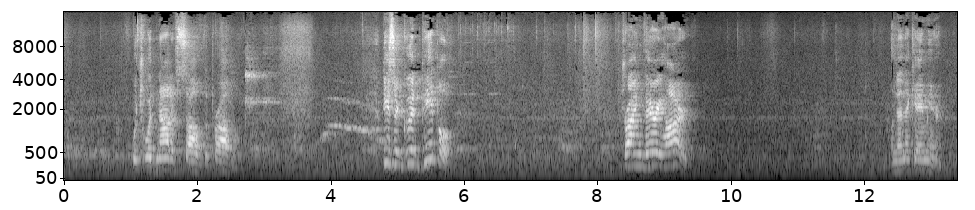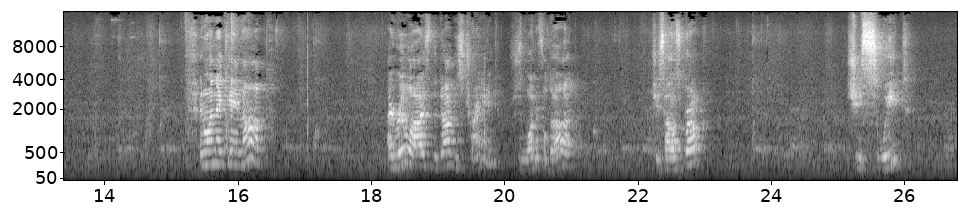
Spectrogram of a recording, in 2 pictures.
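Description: An elderly woman talks calmly in short bursts in a large echoing room.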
